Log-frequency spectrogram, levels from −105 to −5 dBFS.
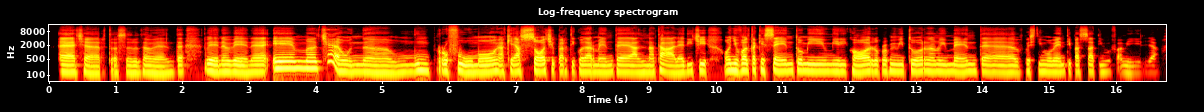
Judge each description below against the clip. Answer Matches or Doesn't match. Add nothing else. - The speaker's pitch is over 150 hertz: Doesn't match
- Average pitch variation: Doesn't match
